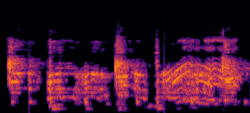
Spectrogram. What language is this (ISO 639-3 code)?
pus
